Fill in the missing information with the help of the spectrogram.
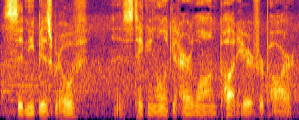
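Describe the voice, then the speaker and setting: A man's voice: extremely low pitch, little pitch movement, measured pace. A man giving live on-course golf commentary in an informal, somewhat hesitant way. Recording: noisy outdoor ambience, vehicle sounds.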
